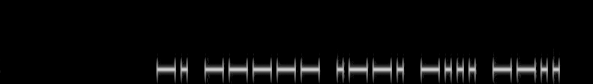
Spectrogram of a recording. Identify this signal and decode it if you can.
Morse code, heard as a keyed tone, about 19 wpm, 700 Hz. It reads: N0PBZ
